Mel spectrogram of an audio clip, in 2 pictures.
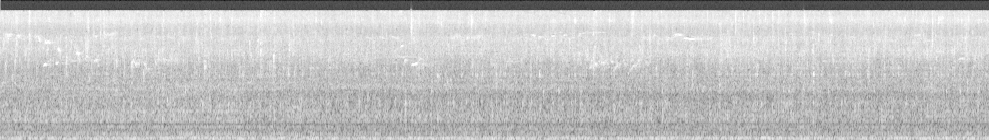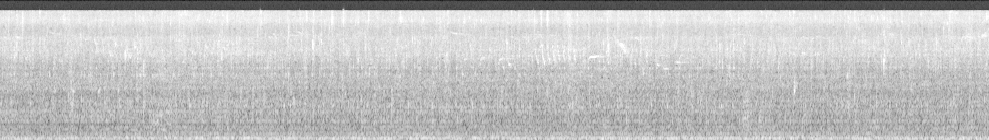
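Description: Beef bhuna curry with whole garlic bubbling and simmering in a pot, a steady watery bubbling over a constant low hum.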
